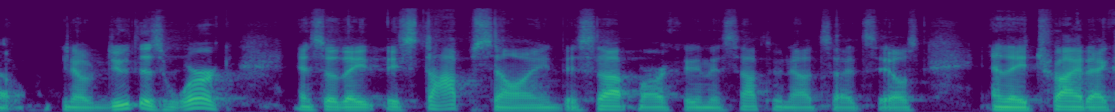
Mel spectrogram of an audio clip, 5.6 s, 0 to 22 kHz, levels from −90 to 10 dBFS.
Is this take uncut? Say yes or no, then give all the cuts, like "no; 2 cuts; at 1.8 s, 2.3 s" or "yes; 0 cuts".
yes; 0 cuts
